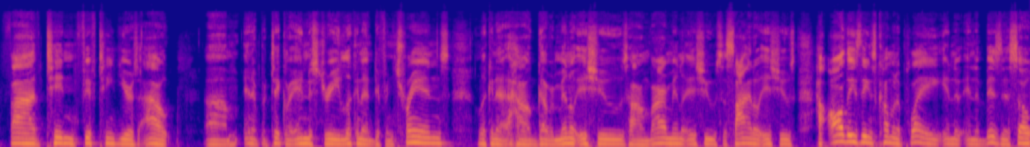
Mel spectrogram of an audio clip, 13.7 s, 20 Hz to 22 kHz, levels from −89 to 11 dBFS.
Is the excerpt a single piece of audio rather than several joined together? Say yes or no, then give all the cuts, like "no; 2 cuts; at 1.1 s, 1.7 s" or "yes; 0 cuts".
yes; 0 cuts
